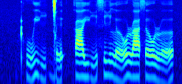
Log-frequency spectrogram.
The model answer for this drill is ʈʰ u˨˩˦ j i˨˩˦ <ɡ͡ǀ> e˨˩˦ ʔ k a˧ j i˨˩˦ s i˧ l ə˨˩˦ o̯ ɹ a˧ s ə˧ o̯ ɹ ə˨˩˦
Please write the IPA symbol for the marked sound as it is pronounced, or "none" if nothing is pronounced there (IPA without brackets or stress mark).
ɡ͡ǀ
